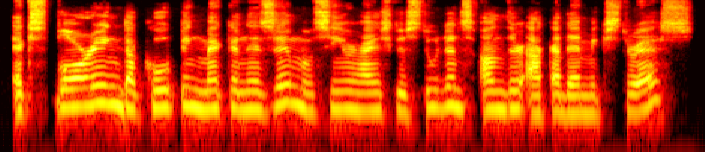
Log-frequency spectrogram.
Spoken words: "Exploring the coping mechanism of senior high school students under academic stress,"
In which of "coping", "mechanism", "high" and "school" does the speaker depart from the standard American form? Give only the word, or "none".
none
